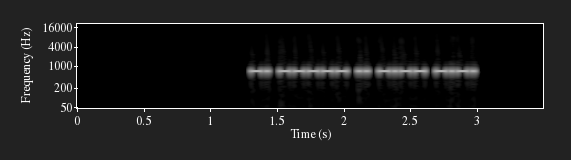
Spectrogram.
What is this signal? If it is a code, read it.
Morse code, heard as a keyed tone, about 42 wpm, 700 Hz. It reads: N0IYC
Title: USA Call Signs - 5 Characters - Repeated 3x - 45wpm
